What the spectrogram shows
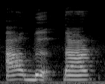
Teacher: Abtar di situ ada qalqalah sugro, harus dipantulkan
